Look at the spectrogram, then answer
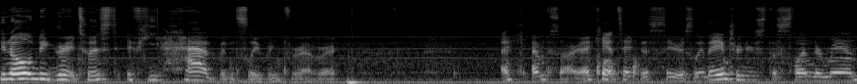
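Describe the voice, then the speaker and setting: At a moderate pace, a woman speaks with big swings in loudness over noticeable background noise. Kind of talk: read story. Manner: joking, can't keep a straight voice.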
